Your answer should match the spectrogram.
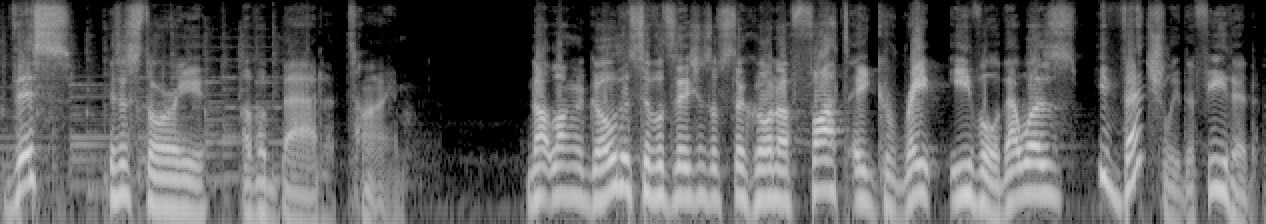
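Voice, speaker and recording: Man, game facilitator, slightly high voice, solemn lore reading, casual rule talk, online call, faint music underneath. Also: very animated, normal speed, dry recording, clean studio sound. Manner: solemn storybook delivery for lore, casual and rambling otherwise. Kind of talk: explaining rules and reading world lore.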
